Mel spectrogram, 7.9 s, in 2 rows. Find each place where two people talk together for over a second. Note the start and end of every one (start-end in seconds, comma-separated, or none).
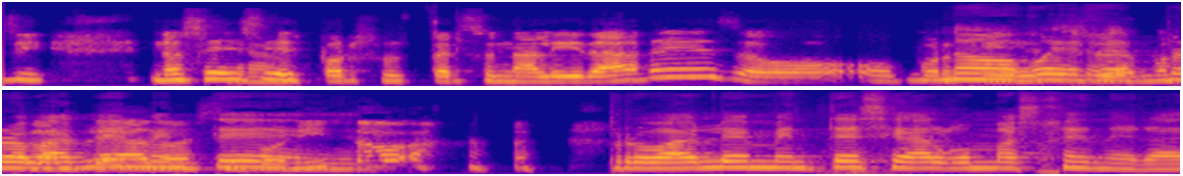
3.0-5.2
